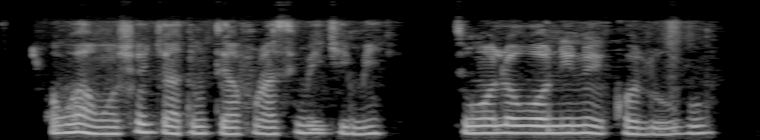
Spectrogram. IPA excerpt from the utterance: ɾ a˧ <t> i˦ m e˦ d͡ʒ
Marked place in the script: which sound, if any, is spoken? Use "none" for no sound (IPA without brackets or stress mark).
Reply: s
